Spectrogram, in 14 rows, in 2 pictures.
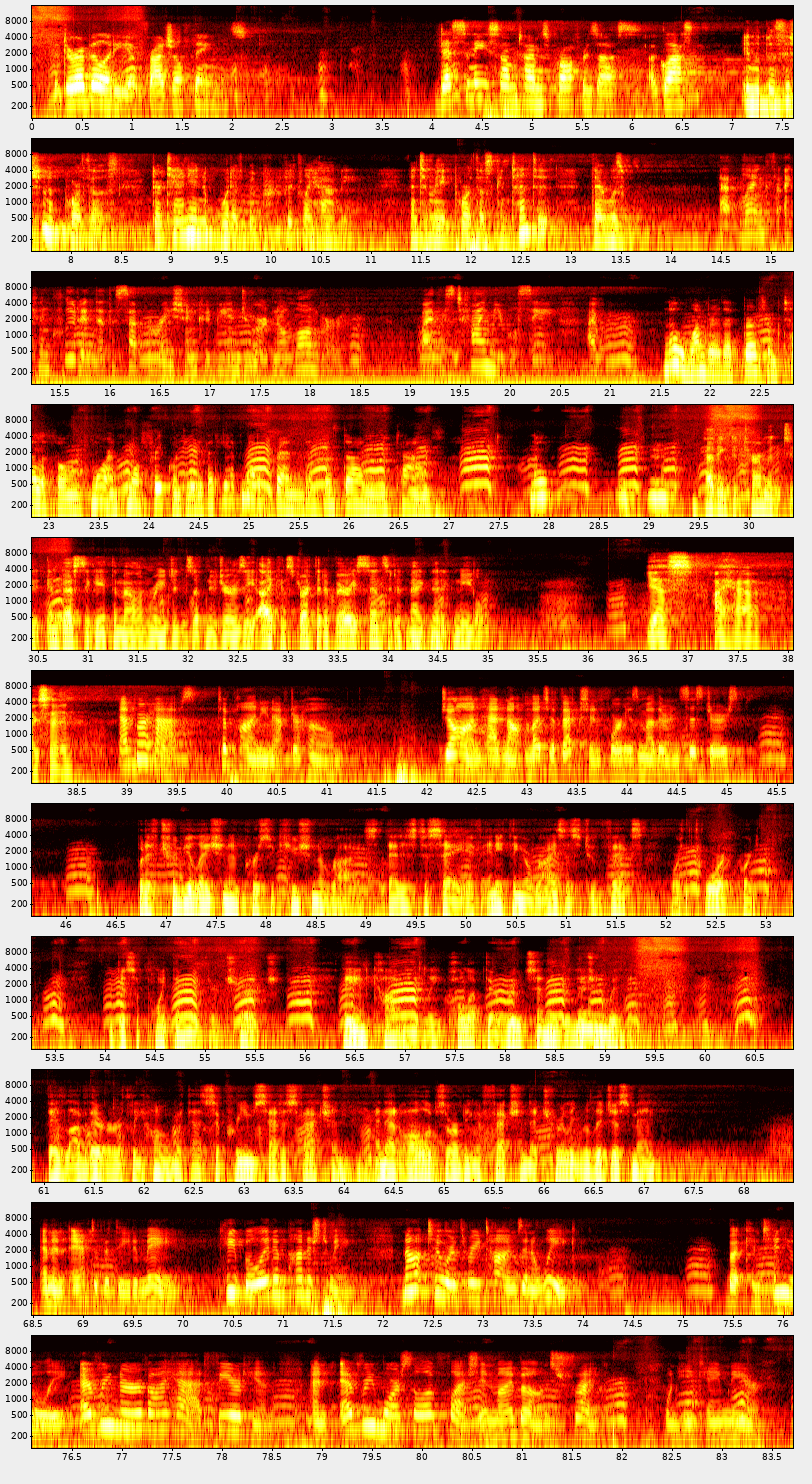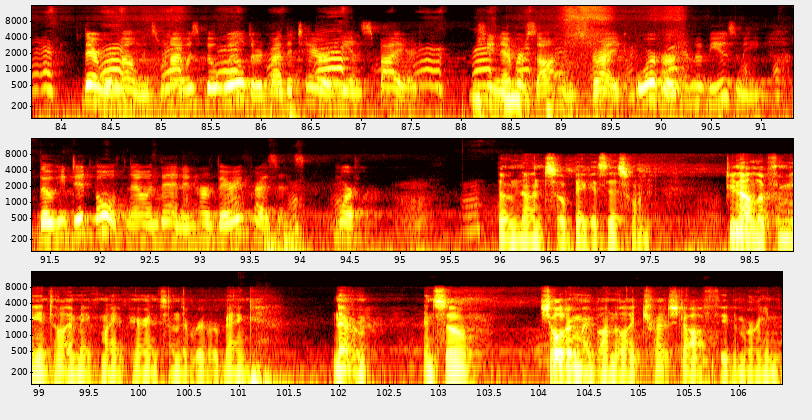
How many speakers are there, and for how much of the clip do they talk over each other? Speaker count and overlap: eight, no overlap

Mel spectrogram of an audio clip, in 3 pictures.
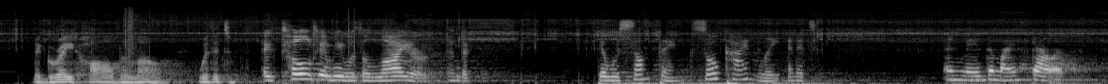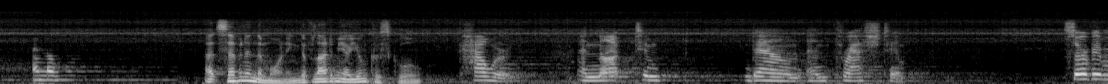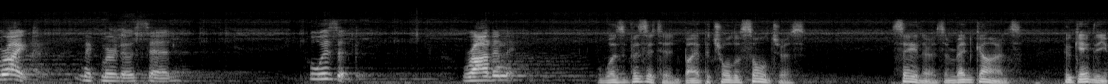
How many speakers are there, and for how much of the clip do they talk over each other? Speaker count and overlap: five, no overlap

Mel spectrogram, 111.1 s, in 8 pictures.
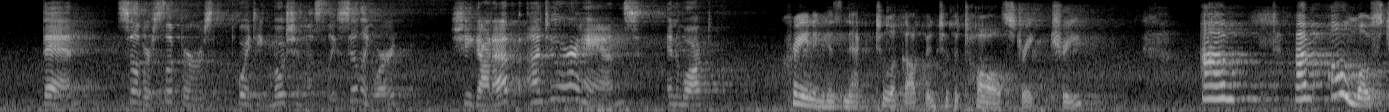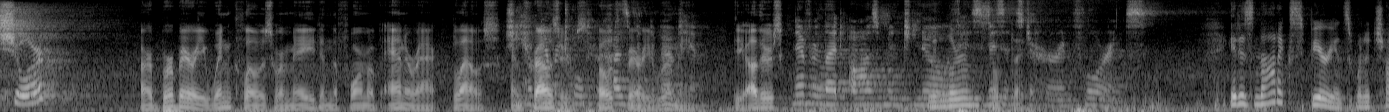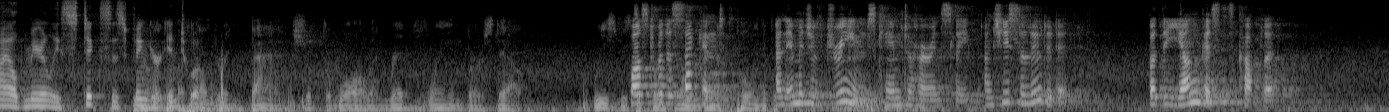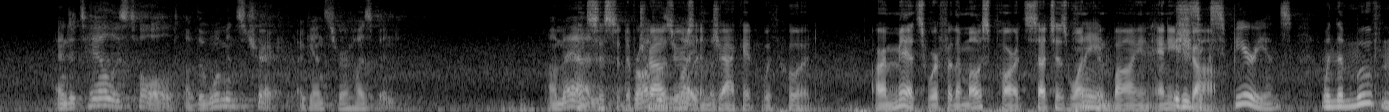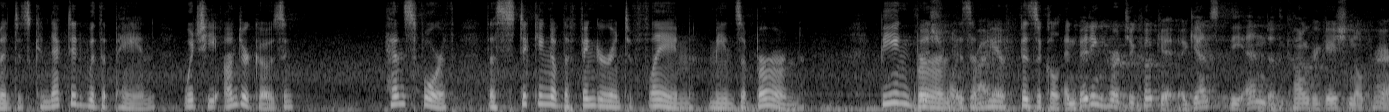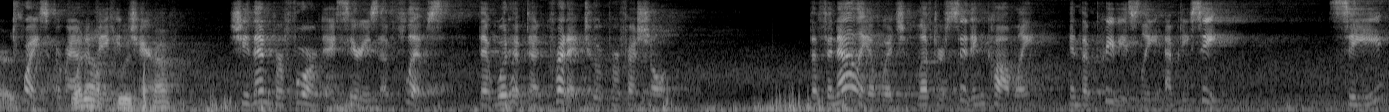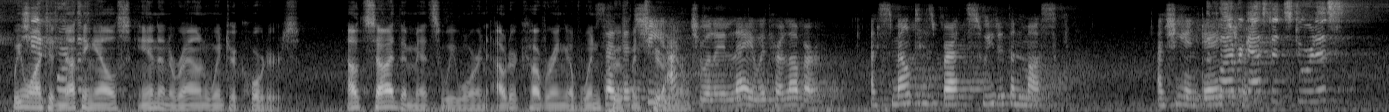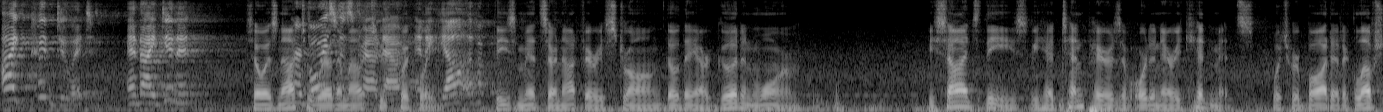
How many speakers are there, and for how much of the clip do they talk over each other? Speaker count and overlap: eight, about 17%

